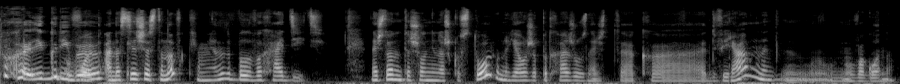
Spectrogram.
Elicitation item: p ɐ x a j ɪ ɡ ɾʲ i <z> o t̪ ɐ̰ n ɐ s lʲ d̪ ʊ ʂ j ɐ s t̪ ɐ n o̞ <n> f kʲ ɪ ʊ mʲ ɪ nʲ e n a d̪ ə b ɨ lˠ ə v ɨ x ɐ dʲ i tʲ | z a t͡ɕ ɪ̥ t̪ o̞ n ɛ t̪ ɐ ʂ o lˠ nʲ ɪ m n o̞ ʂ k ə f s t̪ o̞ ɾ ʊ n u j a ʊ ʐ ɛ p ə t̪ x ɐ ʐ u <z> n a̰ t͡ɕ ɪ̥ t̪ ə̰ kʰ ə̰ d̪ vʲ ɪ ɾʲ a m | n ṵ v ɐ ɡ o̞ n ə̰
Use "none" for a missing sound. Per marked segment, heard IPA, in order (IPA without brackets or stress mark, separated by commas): v, none, z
